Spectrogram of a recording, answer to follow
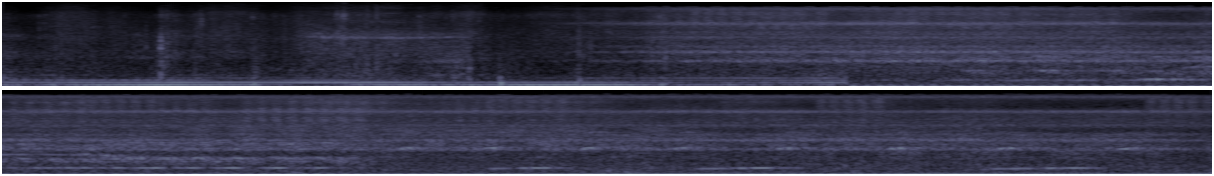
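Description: Eerie, unchanging drone: a steady low hum, then from about three seconds in a hissing, rushing layer with high fixed tones and faint short wavering notes. It cuts off just before the end.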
